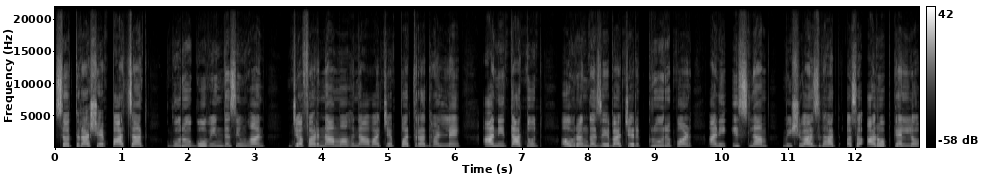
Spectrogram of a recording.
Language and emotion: Goan Konkani, neutral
